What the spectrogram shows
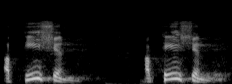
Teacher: The spelling looks like CIAN, but the pronunciation is shun of the last syllable. It has three syllables, optician.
